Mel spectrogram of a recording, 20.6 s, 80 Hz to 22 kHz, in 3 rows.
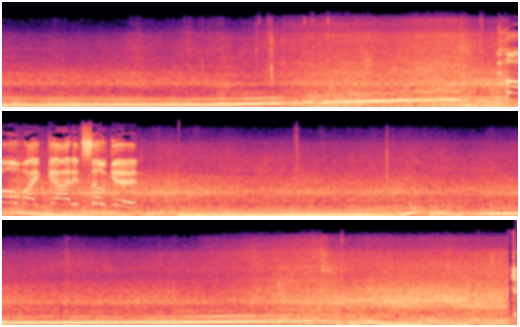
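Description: A loud straight-piped Nissan R34 Skyline engine revs and accelerates hard with a raw, throaty exhaust, pitch climbing then dropping between gears, while someone talks excitedly over it.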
